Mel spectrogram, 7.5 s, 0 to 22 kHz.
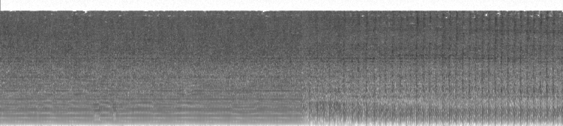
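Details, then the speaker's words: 1956 Eclipse Wasp chainsaw after reed block repair and carburetor fine-tuning: fires up and settles into a quick, even crackling two-stroke beat at steady speed; normal running. "so all was the read I fixed that read block put it back together and it ran I just had a fine tune in the carburettor so here let me start it up and show you"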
